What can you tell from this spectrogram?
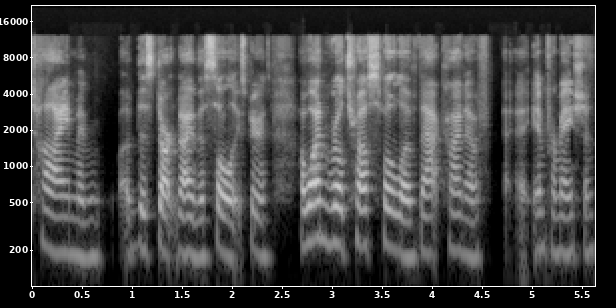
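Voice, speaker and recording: The speaker talks at a fairly quick pace with ordinary pitch variation against a quiet background. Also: woman. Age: 60s. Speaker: healing practitioner and coach. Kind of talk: podcast interview. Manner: halting.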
